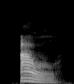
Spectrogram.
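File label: "owl", British English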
